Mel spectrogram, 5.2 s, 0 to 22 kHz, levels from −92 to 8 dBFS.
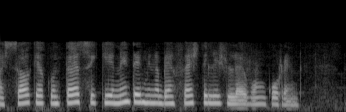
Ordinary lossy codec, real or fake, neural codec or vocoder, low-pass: MP3, 32 kbps; real; none; 5.4 kHz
